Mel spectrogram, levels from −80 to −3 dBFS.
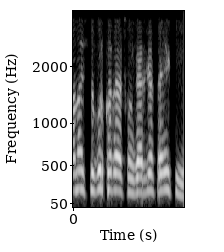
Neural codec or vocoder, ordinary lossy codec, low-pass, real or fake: vocoder, 44.1 kHz, 128 mel bands, Pupu-Vocoder; none; 3.6 kHz; fake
